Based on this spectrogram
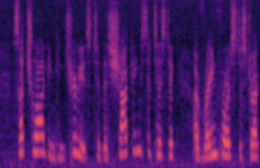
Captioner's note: none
